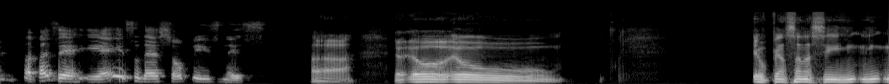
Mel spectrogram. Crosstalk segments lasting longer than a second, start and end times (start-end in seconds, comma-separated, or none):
none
